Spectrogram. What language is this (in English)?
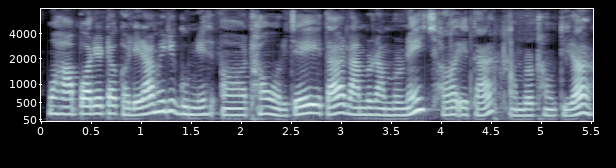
Nepali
